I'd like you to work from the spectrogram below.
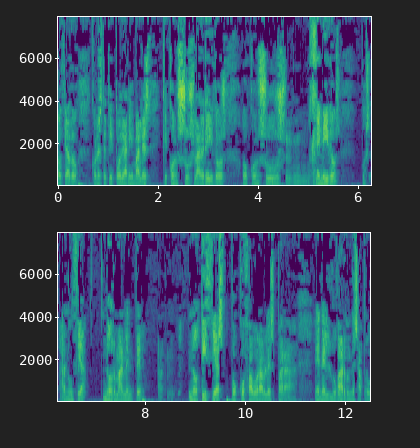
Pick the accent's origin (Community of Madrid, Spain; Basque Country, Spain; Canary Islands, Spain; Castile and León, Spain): Castile and León, Spain; Valderas; incluso el de mi pueblo, de Valderas, siempre hay la clásica historia del túnel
